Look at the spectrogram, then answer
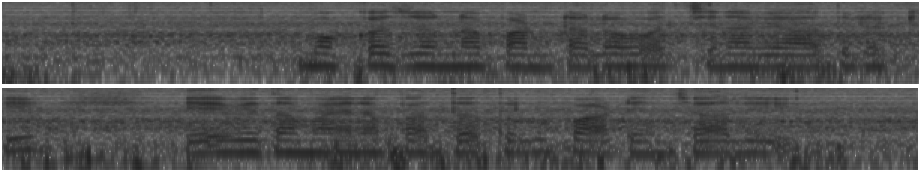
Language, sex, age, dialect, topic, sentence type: Telugu, female, 18-24, Telangana, agriculture, question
